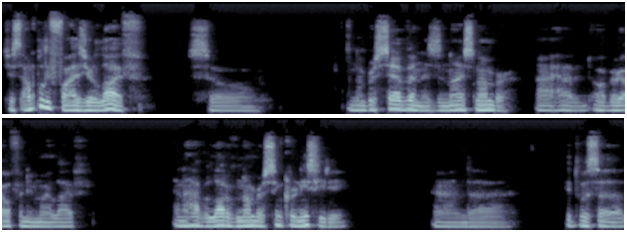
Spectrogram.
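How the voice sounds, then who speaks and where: A man's voice: on the low side, a little mellow, no echo. A man in his thirties from Greece with a Greek accent, talking casually as a guest and searching for words in his second language. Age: 30s. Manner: halting, searching for words in non-native English. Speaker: interview guest. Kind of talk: casual personal conversation.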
